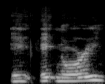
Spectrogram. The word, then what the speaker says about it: Aït-Nouri: Ryan Aït-Nouri.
